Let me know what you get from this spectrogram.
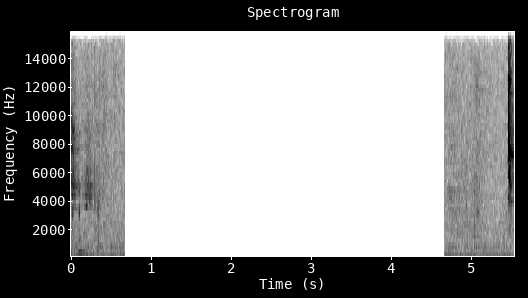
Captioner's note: silence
